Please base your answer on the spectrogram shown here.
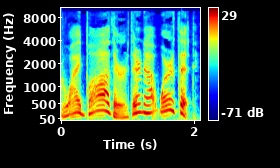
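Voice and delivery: high, quick, wheedling tempter voice; a sly devil whispering doubts, pitched high; Satan tempting Jesus. Retold or imitated. Satan tempting Jesus in the garden, high and wheedling. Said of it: "Can't you almost hear Satan saying".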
